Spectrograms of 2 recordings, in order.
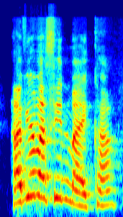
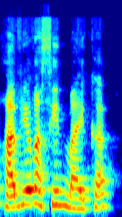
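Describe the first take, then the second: First: Louder, rising push on ever; emphatic repeat. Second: Said in the usual way. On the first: Shown as a demonstration. Asking her viewers about her car, ever pushed louder. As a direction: hit ever harder the second time.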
